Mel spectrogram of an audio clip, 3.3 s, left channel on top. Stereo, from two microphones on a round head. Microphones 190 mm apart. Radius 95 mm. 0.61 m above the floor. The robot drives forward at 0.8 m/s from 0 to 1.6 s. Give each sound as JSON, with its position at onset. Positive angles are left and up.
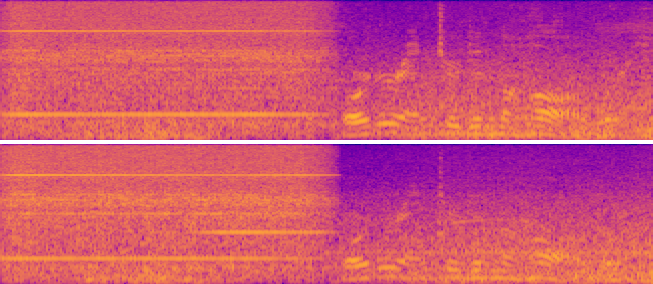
{"t": 1.5, "sound": "a man speaking", "side_deg": 50}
